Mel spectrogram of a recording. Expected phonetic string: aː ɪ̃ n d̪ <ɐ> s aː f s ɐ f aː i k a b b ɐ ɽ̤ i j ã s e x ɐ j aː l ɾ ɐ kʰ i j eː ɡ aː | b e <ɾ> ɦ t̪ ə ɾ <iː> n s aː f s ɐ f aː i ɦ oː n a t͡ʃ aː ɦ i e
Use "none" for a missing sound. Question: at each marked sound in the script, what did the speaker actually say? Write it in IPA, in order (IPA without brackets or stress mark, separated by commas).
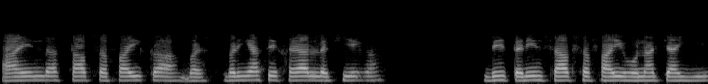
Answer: a, none, iː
